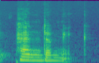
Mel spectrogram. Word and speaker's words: pandemic: So pandemic, again, the stress is in the first syllable. Well, I've heard pandemic or pandemic, which is a change of sound altogether. I've heard people say pandemic.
